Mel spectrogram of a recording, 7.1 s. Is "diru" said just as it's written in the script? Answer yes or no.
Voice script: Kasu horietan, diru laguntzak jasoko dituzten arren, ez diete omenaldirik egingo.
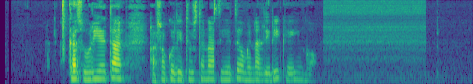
no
